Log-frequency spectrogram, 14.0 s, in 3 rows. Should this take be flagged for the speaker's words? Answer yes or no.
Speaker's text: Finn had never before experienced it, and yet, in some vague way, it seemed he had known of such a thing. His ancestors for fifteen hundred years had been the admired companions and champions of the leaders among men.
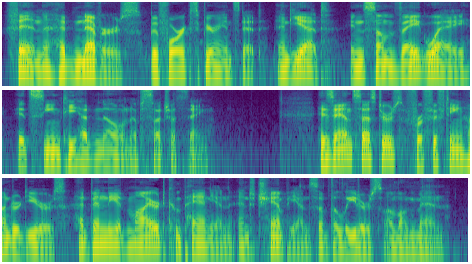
yes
